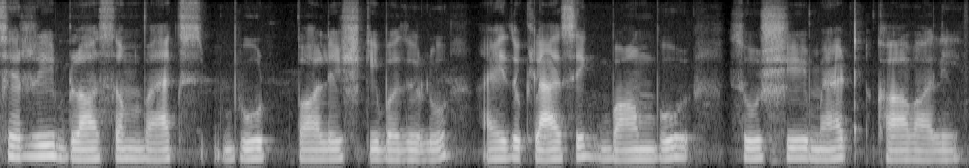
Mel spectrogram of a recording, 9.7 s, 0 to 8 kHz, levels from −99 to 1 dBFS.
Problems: constant background noise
